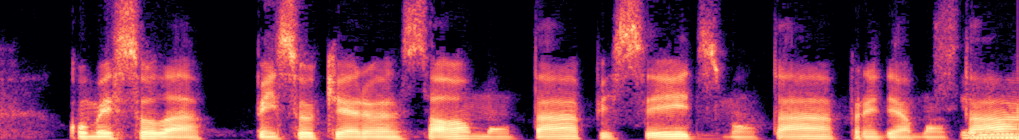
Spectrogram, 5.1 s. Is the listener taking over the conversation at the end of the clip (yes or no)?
yes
